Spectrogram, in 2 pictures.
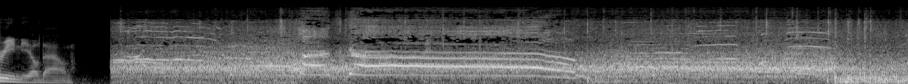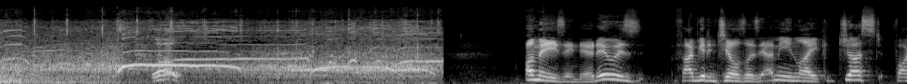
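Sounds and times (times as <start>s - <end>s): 
speech: 0.0s - 3.8s, 10.6s - 11.0s, 14.4s - 18.1s
stadium crowd cheering at football game: 1.1s - 13.5s.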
